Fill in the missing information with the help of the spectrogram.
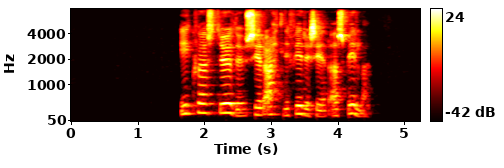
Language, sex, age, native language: Icelandic, female, 20-29, Icelandic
